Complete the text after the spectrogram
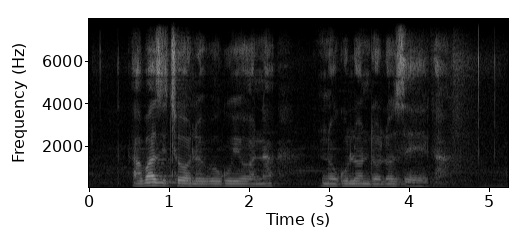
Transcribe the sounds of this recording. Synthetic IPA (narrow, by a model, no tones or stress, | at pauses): aɓazitʰɔlɛɓok̬ujɔna | nok̬ulɔndʱɔlɔzɛːk̬ḁ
